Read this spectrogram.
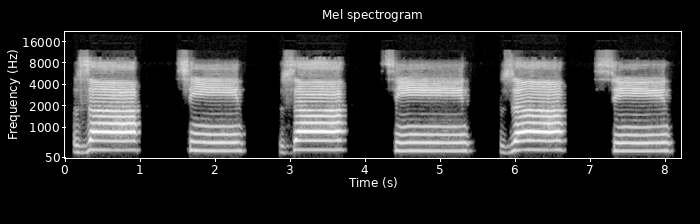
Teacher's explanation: से यहां पर आके इनसे जुबान की नोक टच हो जाएगी बारीक आवाज में इनको कहेंगे सीटी की आवाज के साथ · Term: सीटी वाले हुरूफ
